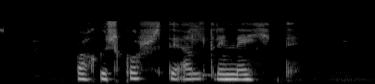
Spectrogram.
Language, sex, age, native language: Icelandic, female, 10, Icelandic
